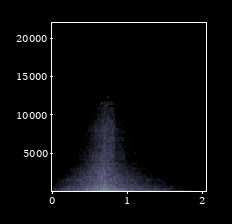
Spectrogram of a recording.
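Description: A whoosh sound effect with a deep low end, swelling to a peak just under a second in and then fading away.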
